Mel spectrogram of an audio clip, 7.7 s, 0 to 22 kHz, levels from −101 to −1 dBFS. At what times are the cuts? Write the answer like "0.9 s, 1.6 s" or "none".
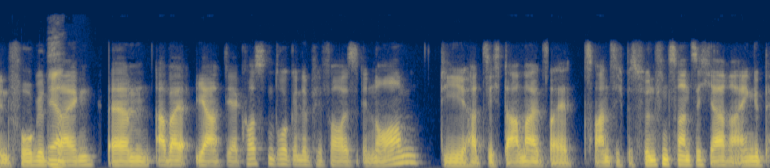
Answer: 1.0 s, 4.3 s, 5.4 s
